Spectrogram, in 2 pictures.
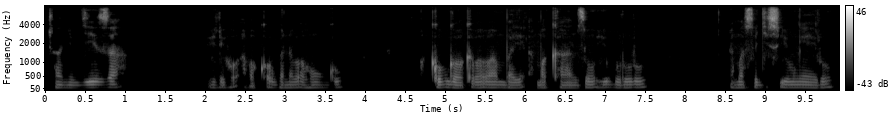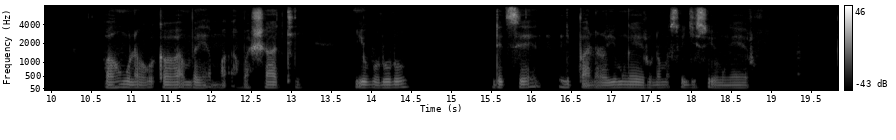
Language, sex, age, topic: Kinyarwanda, male, 25-35, education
